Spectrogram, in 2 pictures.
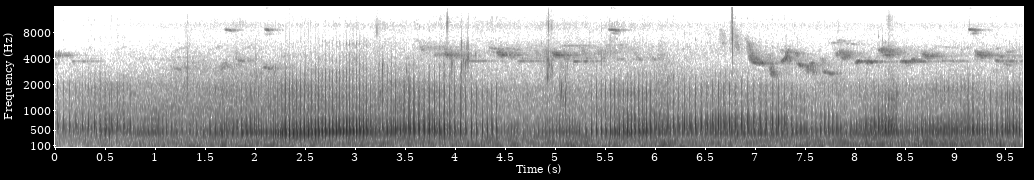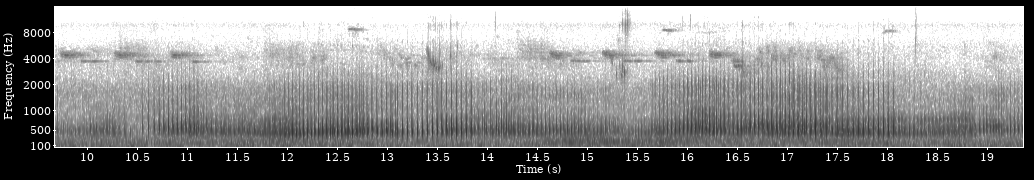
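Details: Frogs in a dense chorus: continuous rapid, pulsed croaking in overlapping waves that swell and fade every few seconds, with thin higher chirping notes scattered above.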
